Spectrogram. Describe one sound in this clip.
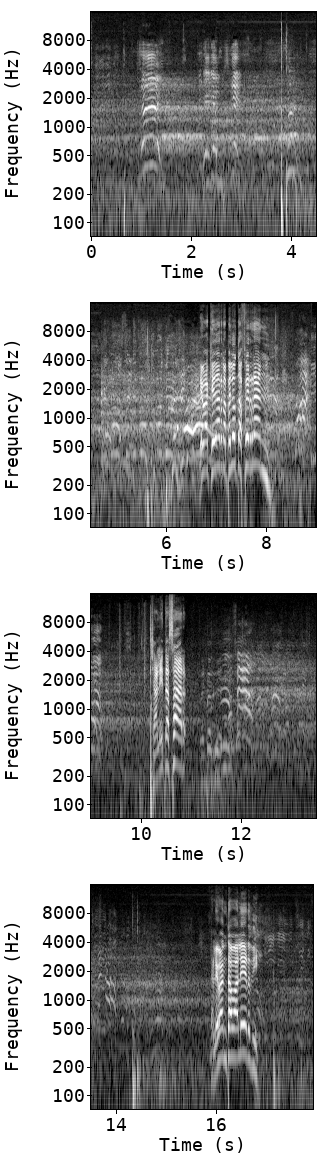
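Men shout to each other loudly from a distance, echoing around an empty stadium.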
